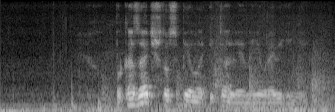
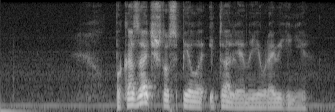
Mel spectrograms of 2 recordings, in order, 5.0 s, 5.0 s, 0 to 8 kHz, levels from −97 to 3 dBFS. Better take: second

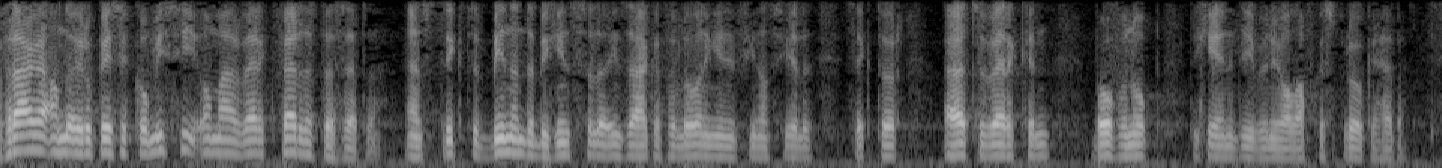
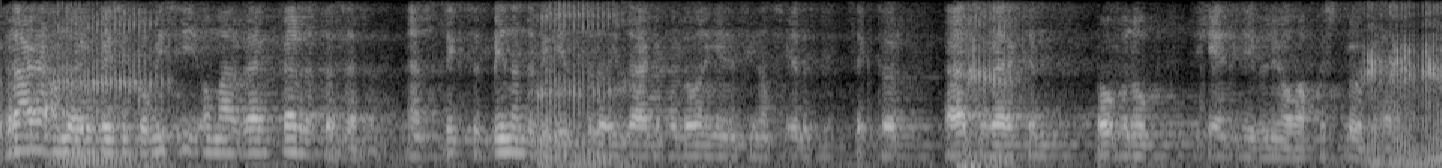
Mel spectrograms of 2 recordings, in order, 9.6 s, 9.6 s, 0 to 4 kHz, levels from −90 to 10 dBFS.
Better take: first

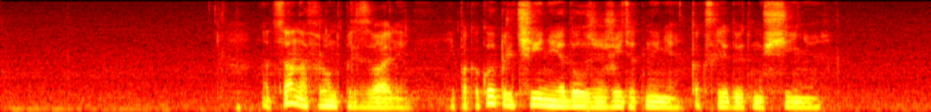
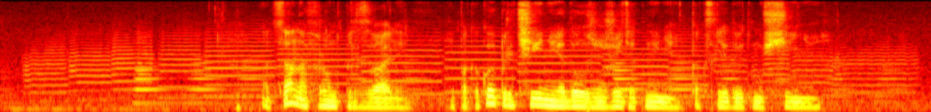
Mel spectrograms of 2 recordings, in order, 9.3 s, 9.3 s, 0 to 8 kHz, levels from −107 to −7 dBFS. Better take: first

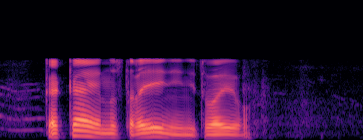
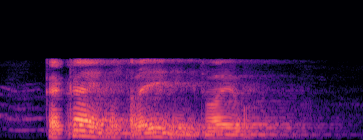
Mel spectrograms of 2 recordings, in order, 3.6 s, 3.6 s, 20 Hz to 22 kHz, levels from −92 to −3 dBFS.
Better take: first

